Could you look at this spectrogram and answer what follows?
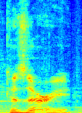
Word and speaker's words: Kuzuri: How do you pronounce that, Mike? You hit it. It's Kuzuri. Kuzuri. That's what he told me he prefers.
